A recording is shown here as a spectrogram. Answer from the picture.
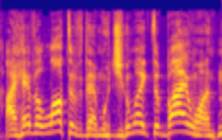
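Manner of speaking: put-on hammy Russian-accented salesman. Russian seller impression.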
